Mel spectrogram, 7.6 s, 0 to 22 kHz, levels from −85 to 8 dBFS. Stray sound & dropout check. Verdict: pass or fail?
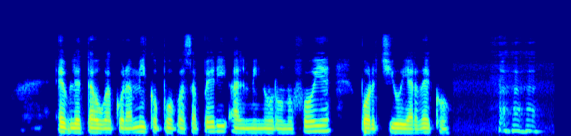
fail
